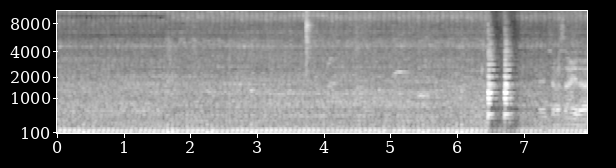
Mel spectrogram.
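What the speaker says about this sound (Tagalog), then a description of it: "Busina natin." A motorcycle engine idles steadily, then two short, sharp horn beeps sound in quick succession near the end.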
